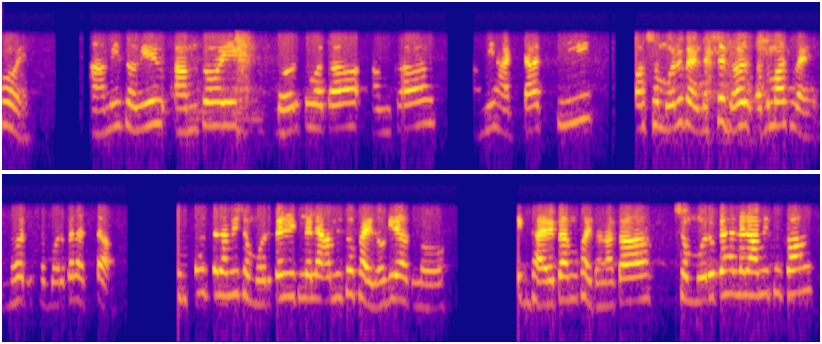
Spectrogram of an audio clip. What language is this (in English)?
Konkani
